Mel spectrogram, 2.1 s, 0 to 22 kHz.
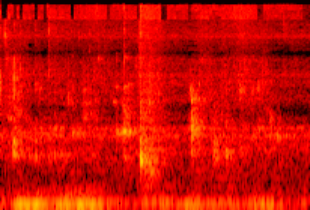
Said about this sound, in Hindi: अब इसमें मैं मज़ीद 2 ग्लास ठंडा पानी डालूंगी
